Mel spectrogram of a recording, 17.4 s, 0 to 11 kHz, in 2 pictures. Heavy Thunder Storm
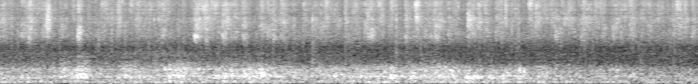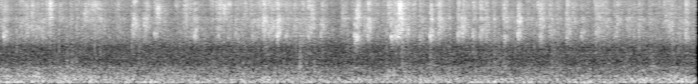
0:00.0 0:09.4

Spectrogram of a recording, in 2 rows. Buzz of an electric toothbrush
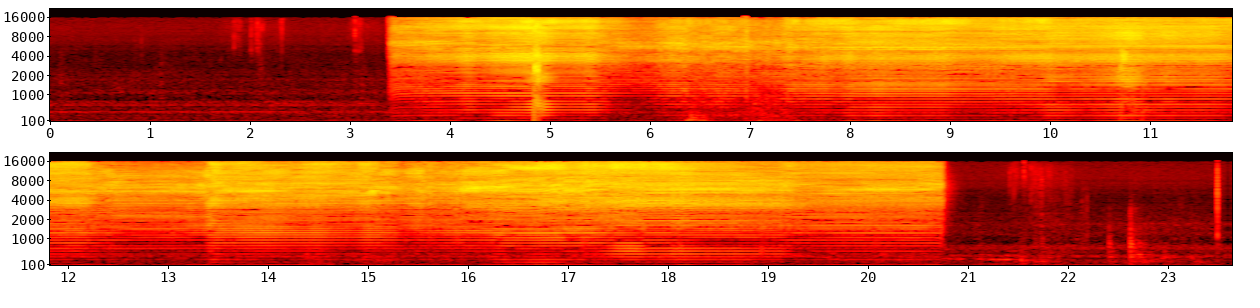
0:03.4 0:20.9

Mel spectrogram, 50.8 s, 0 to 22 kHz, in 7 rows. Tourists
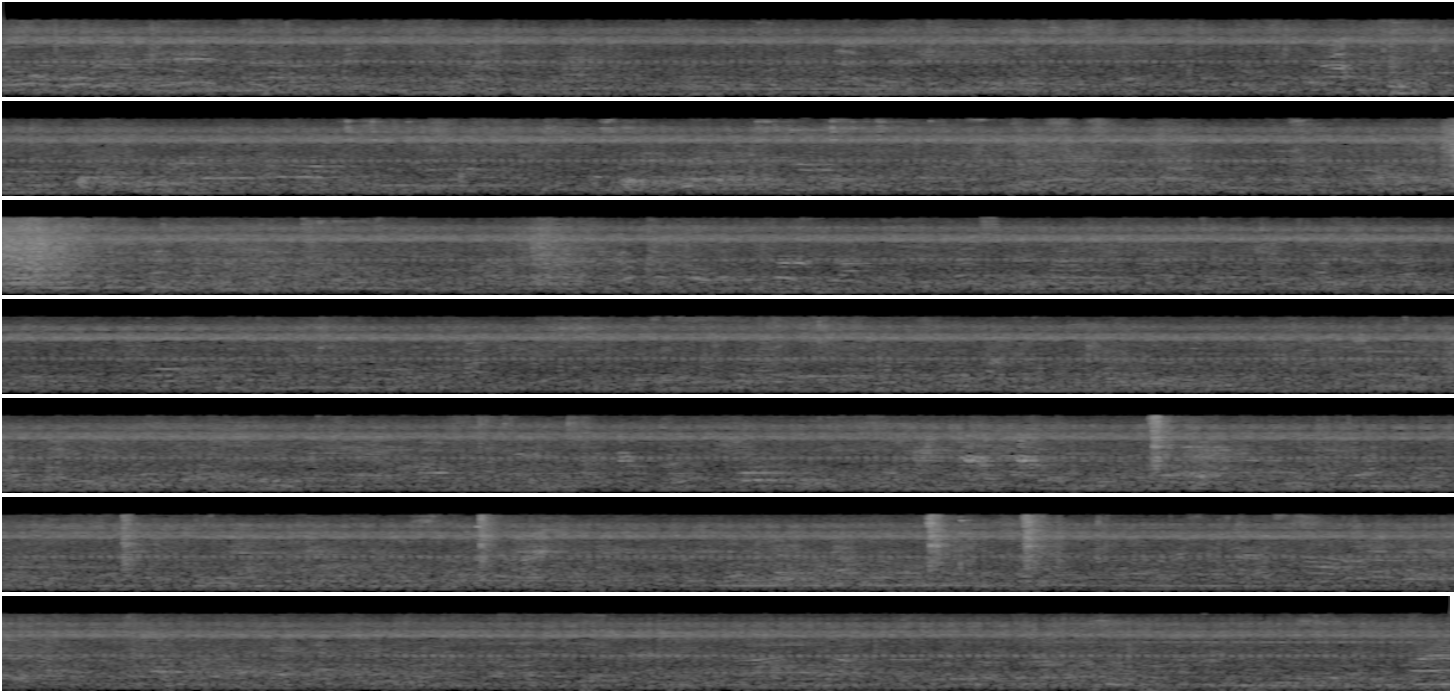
0:22.3 0:50.8

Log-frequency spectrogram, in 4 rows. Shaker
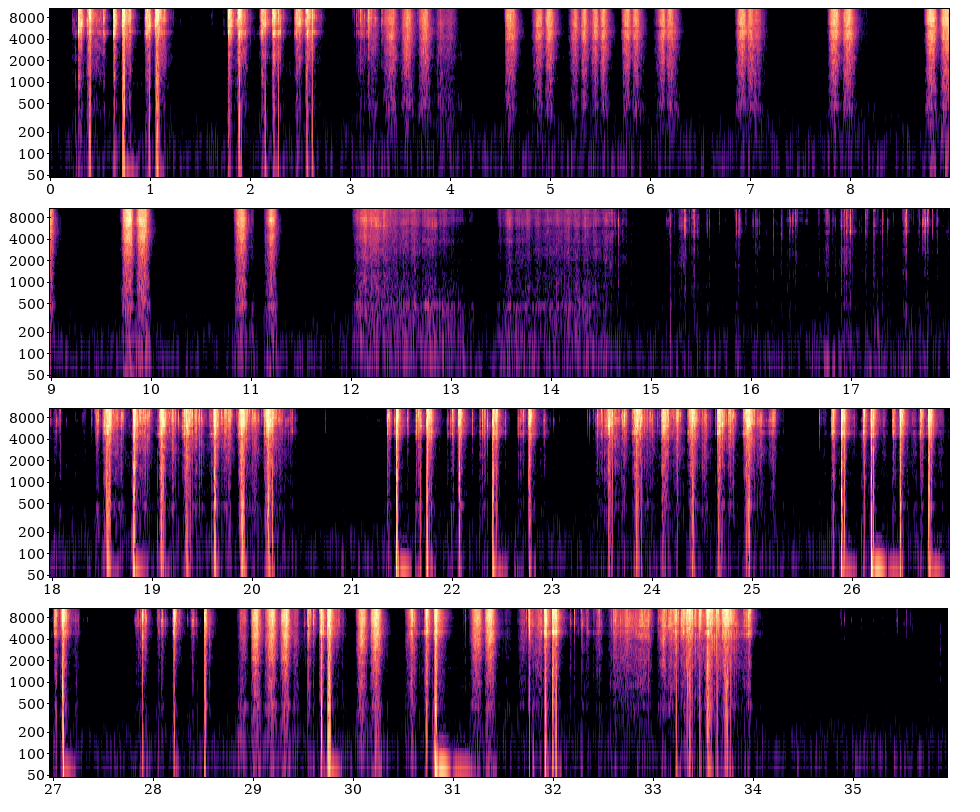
0:00.2 0:01.2, 0:01.8 0:04.0, 0:04.6 0:07.2, 0:07.8 0:08.1, 0:09.7 0:10.0, 0:12.0 0:20.4, 0:21.3 0:34.1

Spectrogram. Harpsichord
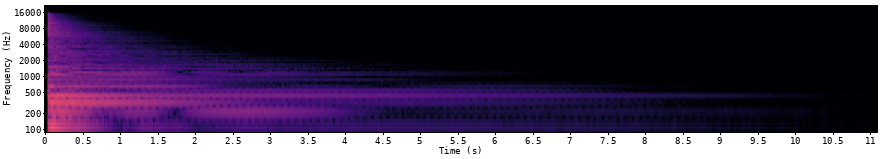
0:00.0 0:03.2

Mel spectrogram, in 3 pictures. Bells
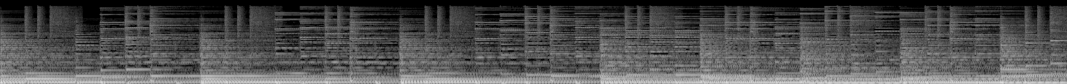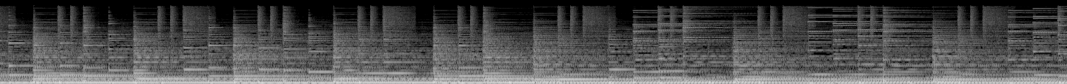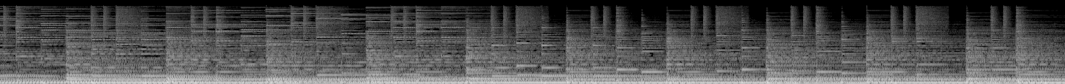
0:01.1 0:13.6, 0:17.0 0:29.6

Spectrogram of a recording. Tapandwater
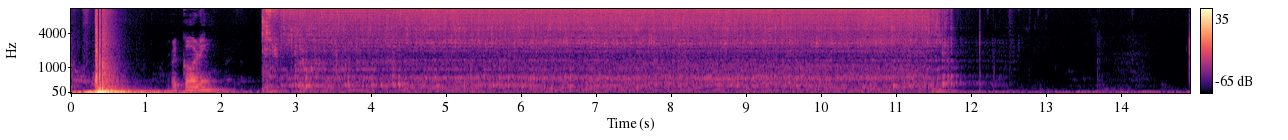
0:02.6 0:12.4

